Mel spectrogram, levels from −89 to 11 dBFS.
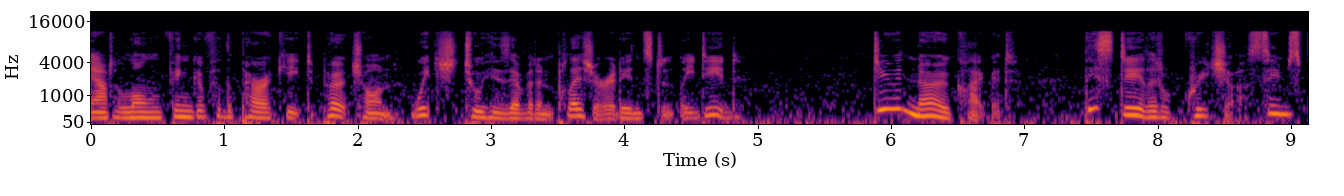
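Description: Overdone noise removal runs through the whole speech clip. A noise reduction stage was set too aggressively. It cut individual frequency bands near its noise estimate, taking quieter parts of the voice too. The background drops and breaks up into twinkling specks.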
